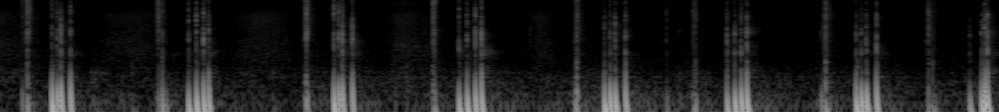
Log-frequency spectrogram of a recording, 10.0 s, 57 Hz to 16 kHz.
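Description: Fingertips tap slowly on a large, hollow, red-and-white EPP bead foam roller held horizontally above the microphone. The taps come in irregular clusters of two to four, about 26 in all, each a short, dull, low thud that dies away almost instantly, with quiet gaps between.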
